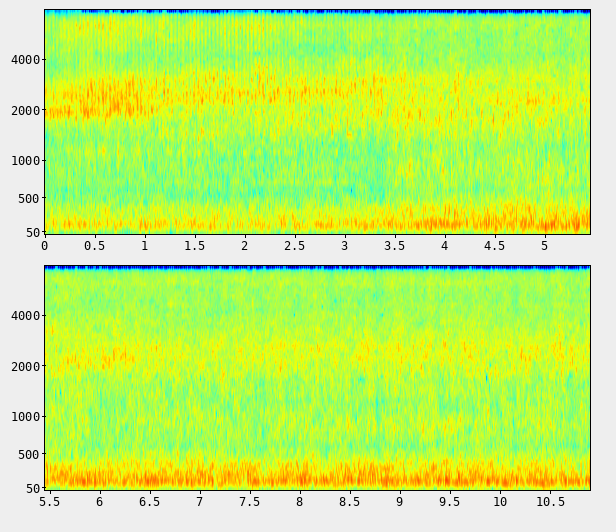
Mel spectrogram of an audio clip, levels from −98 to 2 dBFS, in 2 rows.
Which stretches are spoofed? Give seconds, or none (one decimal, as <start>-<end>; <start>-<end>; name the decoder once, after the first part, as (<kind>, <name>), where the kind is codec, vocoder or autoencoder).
0.0-1.2 (codec, HILCodec); 3.2-10.9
